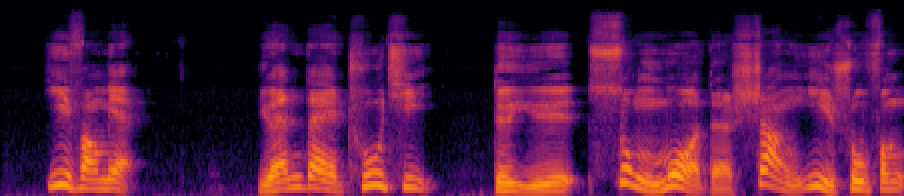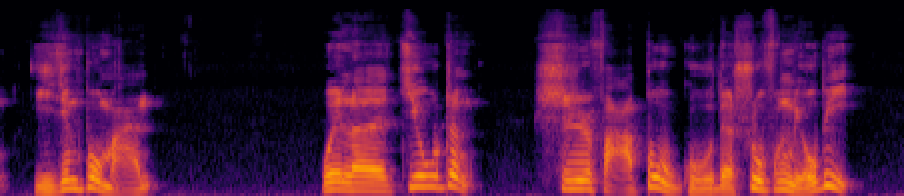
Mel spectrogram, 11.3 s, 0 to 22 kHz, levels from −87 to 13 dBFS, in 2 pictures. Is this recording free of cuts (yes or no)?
yes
